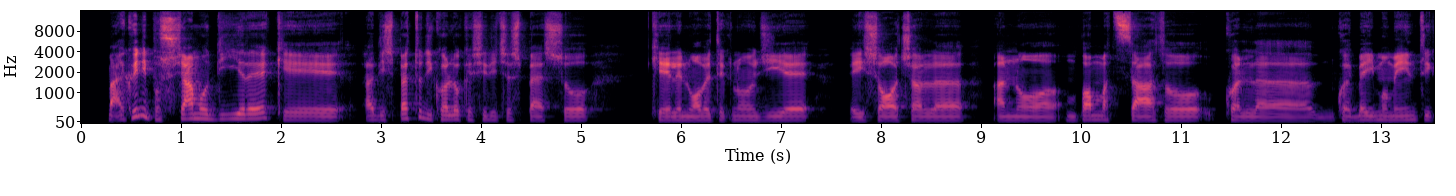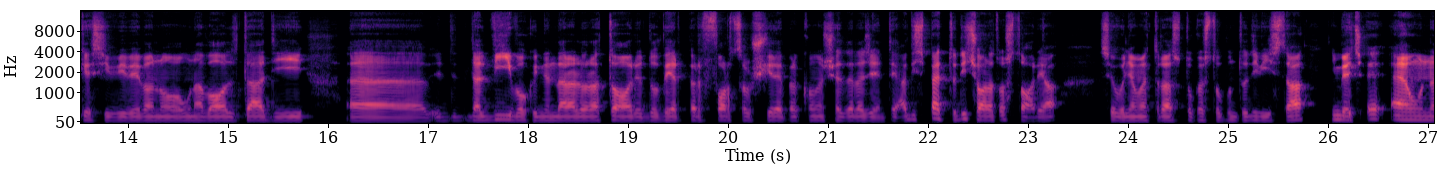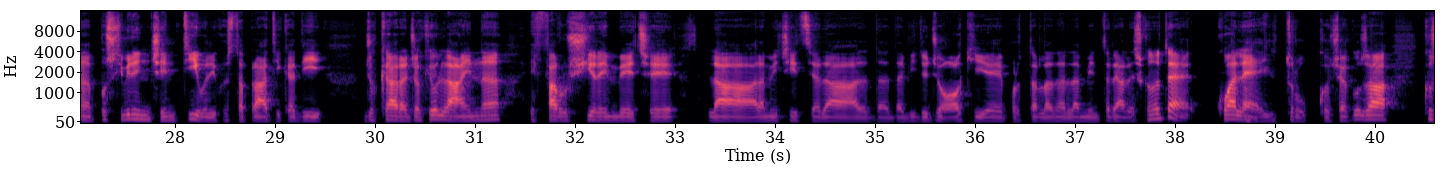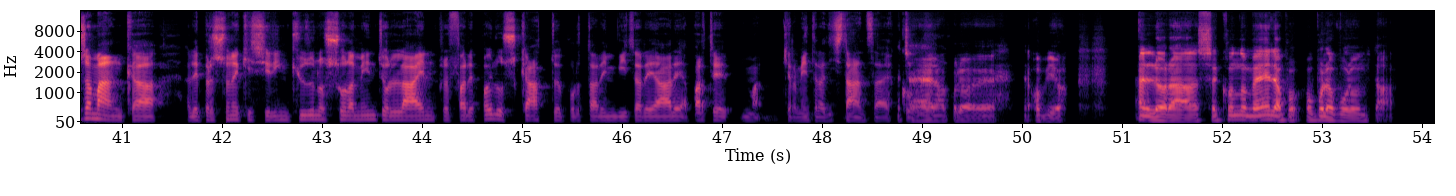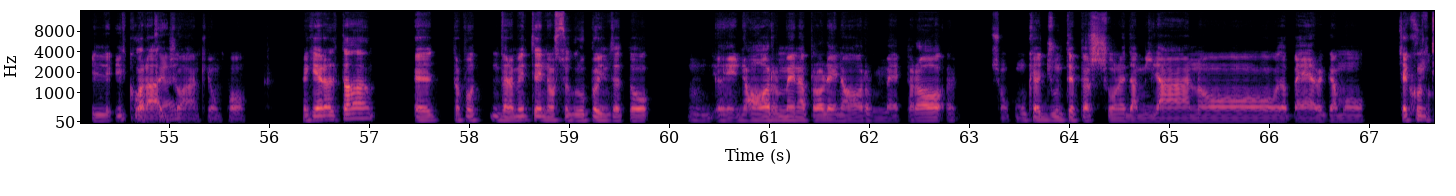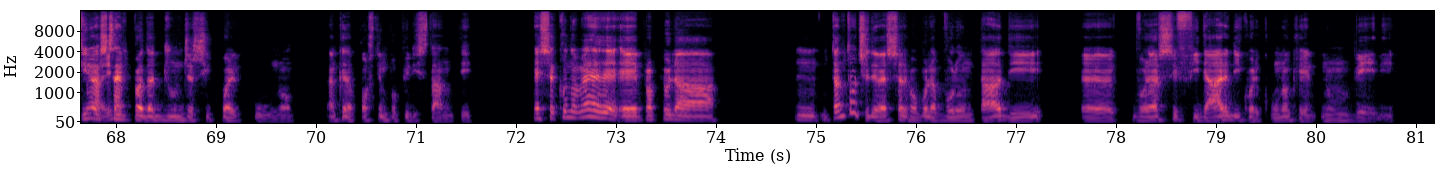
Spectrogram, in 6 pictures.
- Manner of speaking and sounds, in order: other background noise; "cioè" said as "ceh"; exhale; "proprio" said as "popo"; "proprio" said as "propo"; "diventato" said as "dientato"; "cioè" said as "ceh"; "proprio" said as "propio"; "proprio" said as "propo"
- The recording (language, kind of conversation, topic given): Italian, podcast, Quale hobby ti ha regalato amici o ricordi speciali?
